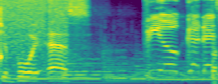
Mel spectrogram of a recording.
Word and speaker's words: Esz: Pronounce it like the letter, don't say it at all.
